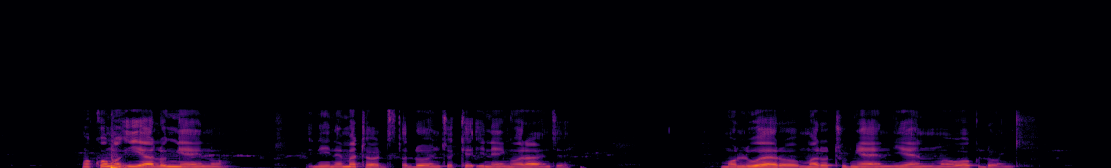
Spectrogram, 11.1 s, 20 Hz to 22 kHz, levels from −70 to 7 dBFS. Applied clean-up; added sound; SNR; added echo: none; Bass drum; 0 dB; none.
